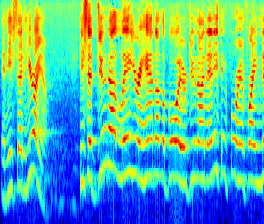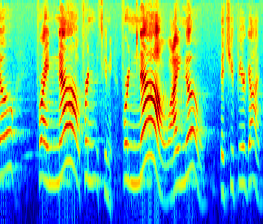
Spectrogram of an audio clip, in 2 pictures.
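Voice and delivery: loud, high, fervent preaching; preaching at full force. Acted. Preacher proclaims the angel's command to the congregation, shouting fervently. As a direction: proclaim it to the whole church.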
